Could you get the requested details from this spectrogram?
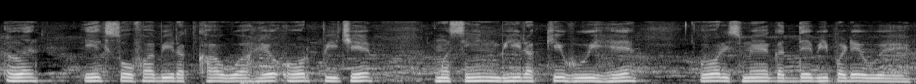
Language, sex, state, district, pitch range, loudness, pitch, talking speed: Hindi, male, Uttar Pradesh, Saharanpur, 155-165 Hz, -14 LUFS, 160 Hz, 135 wpm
